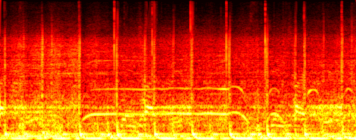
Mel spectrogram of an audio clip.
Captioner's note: cheering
